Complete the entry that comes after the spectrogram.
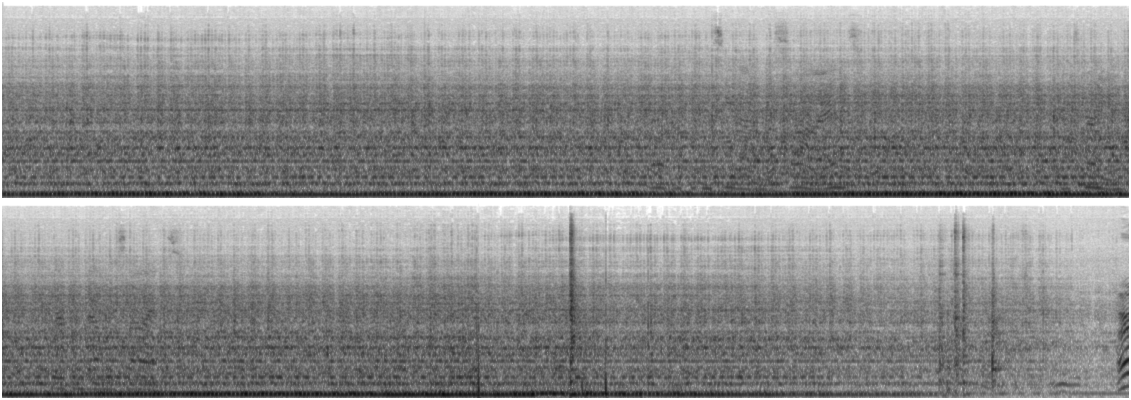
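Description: A honey extractor spins with a steady mechanical hum and rattling vibration that holds for most of the stretch, then slows and fades toward the end.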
